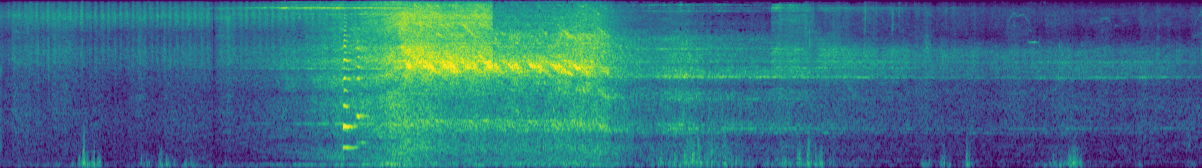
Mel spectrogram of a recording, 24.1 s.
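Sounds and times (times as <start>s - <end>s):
wheel and rail noise: 0.0s - 24.0s
train passing: 3.9s - 24.0s
train horn blast: 6.7s - 8.0s.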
